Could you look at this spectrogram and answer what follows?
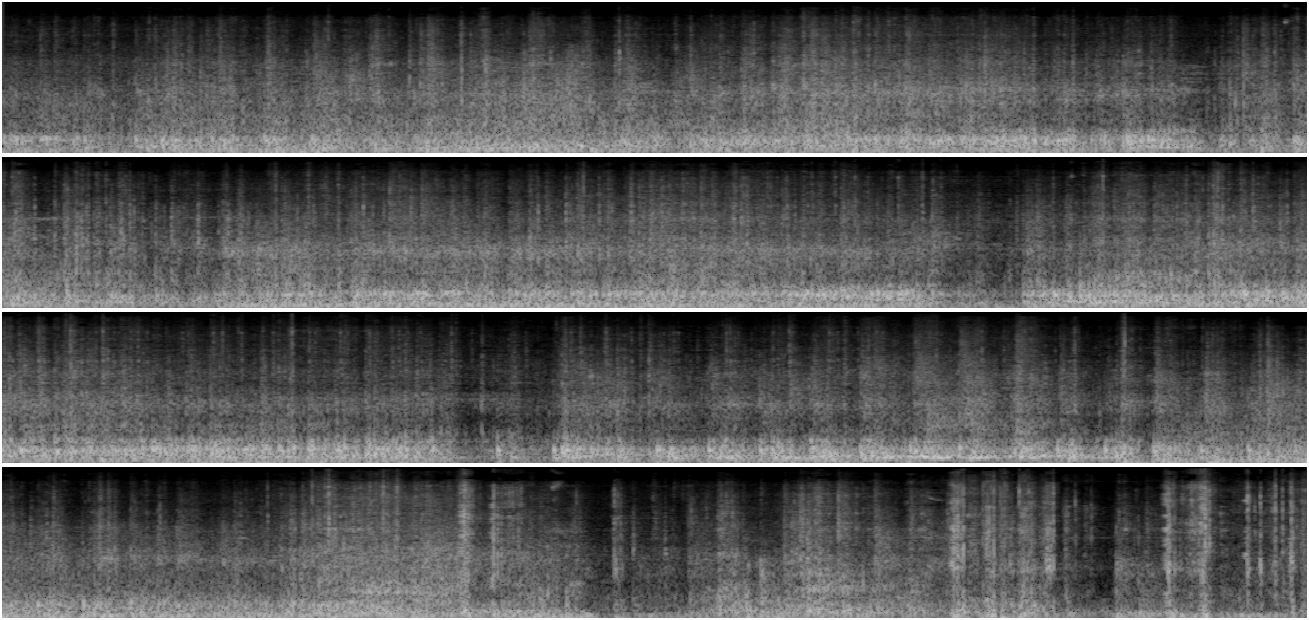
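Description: Toboggan sled running at speed down a stainless-steel chute, a loud continuous rumble with constant rattling, broken by brief drops about eleven, fifteen and twenty-two seconds in. Near the end the rumble thins into scattered knocks as the rider comes off the sled.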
